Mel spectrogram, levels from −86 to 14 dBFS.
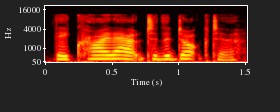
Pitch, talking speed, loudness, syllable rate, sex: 235 Hz, 240 wpm, -15 LUFS, 5.3 syllables/s, female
